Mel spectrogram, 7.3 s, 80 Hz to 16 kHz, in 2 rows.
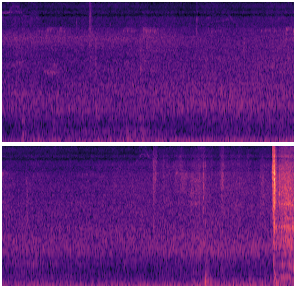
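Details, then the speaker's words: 1965 Mercury Montclair 390 FE big-block V8, long-sitting, first turnover with starter before fluids checked: spins over at an even pace with no knocking or clatter; engine turns freely. "So we know, man, it turned over, didn't sound, didn't hear much knocking, noise, anything like that."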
